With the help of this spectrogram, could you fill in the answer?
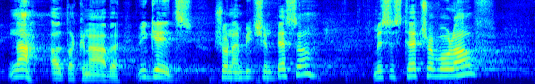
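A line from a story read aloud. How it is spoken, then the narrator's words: Called out. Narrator (German): rief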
